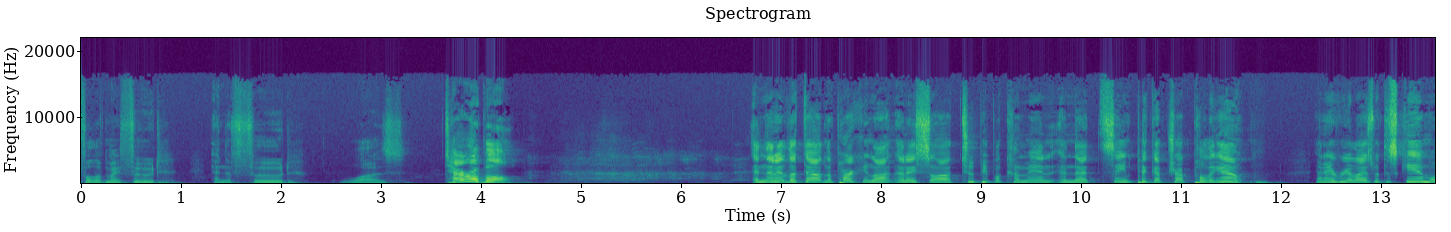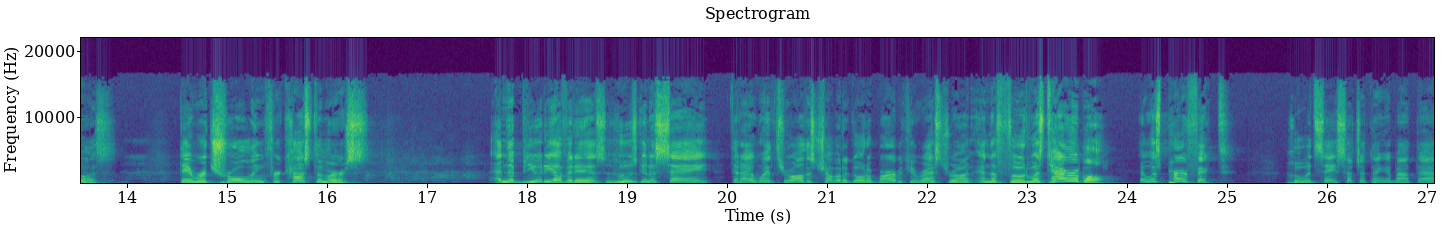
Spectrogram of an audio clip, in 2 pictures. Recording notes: Here, our audience favorites from Slippery Slope - held January 19th at the Northampton Brewery.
